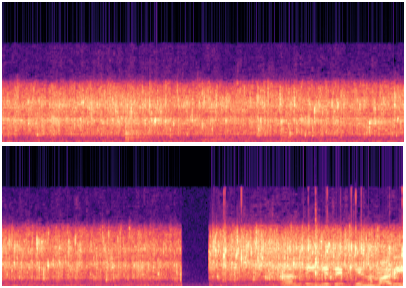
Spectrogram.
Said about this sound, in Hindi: हमारी फिश बहुत अच्छे तरीके से फ्राई हो गई है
